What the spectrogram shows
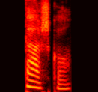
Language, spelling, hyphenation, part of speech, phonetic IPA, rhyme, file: Hungarian, táska, tás‧ka, noun, [ˈtaːʃkɒ], -kɒ, Hu-táska.ogg
- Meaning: 1. bag (container made of textile or leather, used for carrying personal items) 2. bag (puffed up skin under the eyes due to age, lack of sleep, or crying)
